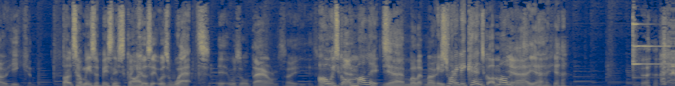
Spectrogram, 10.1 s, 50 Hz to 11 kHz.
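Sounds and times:
speech: 0.0s - 8.6s, 9.6s - 10.1s
bell ringing with bright sustained metallic tone: 9.5s - 10.1s.

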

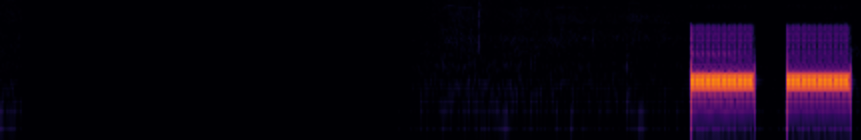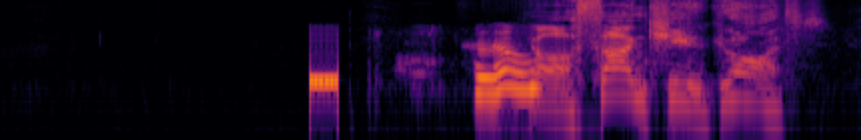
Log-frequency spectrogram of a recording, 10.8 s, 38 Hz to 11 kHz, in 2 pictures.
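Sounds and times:
telephone ringing tone on the line: 4.3s - 5.4s, 7.3s - 7.5s
speech: 8.3s - 10.6s.

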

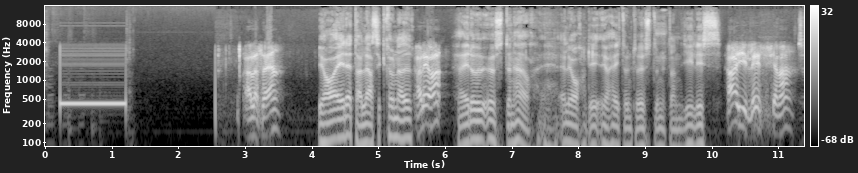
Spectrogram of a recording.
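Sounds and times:
telephone ringing for an incoming call: 0.3s - 1.3s
speech: 3.1s - 11.3s.

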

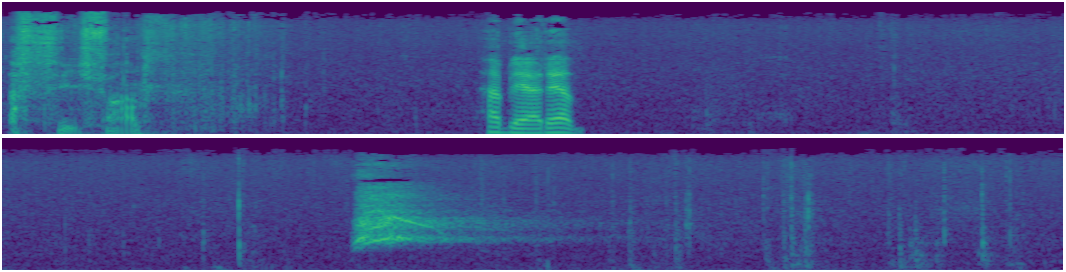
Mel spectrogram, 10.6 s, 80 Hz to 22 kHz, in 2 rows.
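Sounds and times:
speech: 0.0s - 1.0s, 2.4s - 3.0s
faint scattered clicks and rustles in a forest at night: 0.5s - 2.1s, 3.4s - 6.9s, 7.7s - 10.6s
roe deer harsh hoarse call during mating in a forest at night: 7.0s - 8.3s.

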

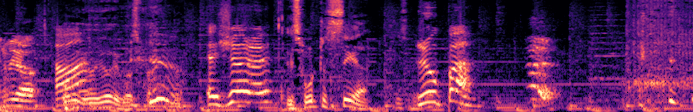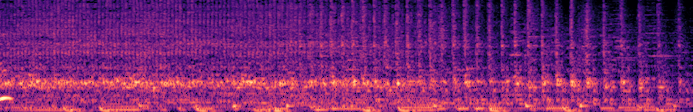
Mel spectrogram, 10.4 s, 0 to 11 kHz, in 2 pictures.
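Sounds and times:
speech: 0.1s - 4.4s, 5.0s - 5.7s
laughter: 0.7s - 1.4s, 4.8s - 5.6s
prize wheel spun for a draw clicking: 4.7s - 10.3s.

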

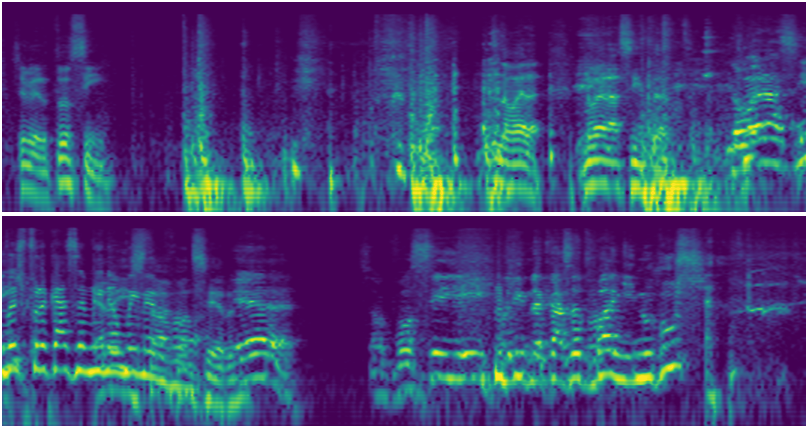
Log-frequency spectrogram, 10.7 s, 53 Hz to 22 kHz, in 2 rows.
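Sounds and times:
speech: 0.1s - 0.8s, 2.0s - 10.3s
chair being moved, scraping and thumping: 1.0s - 3.6s, 4.2s - 5.1s.

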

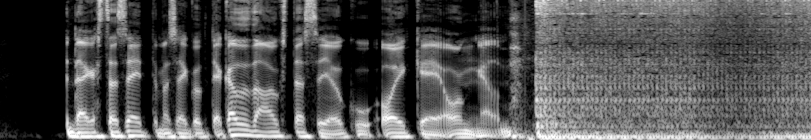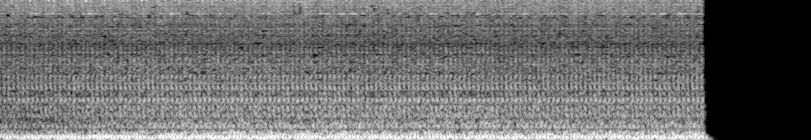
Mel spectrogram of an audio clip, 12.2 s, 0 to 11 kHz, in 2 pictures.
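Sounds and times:
speech: 0.6s - 4.2s
mechanical rattle of something wobbling in the engine: 4.0s - 11.1s
Transporter van engine idling: 4.2s - 11.4s.

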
